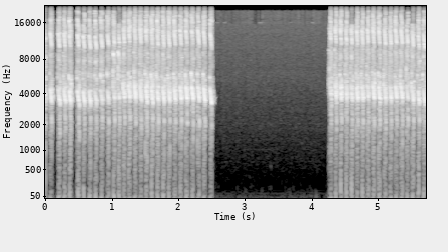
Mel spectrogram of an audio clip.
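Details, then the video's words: Fast, high chirping song of a cililin bird, a dense string of sharp repeated notes, breaking off for nearly two seconds before resuming at the same rapid pace. "Suara Burung Cililin Gacor Durasi Panjang"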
